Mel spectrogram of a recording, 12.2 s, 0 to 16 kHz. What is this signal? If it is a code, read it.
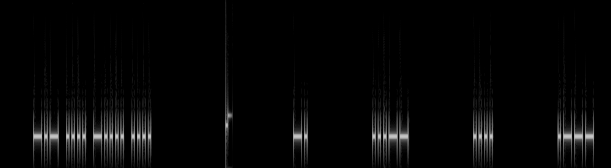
Morse code, heard as a keyed tone, about 22 wpm, spaced as for 9 wpm, 700 Hz. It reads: KH6H N3HJ
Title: USA Call Signs - 4 Characters - 8x Character Spacing - 22wpm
